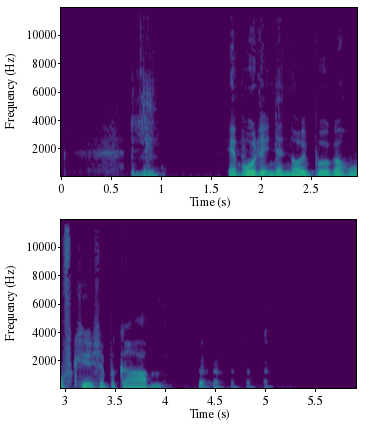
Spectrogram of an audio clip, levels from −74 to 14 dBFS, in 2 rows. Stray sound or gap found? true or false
true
